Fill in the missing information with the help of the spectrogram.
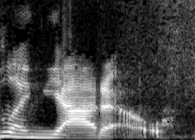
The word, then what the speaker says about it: Lanyadoo: My name is Lanyadoo. – Lanyadoo. – Yeah, it's nobody can pronounce it. It's not phonetic. It's not English. It's fine with me. But if you're going to butcher it, think of Xanadu.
